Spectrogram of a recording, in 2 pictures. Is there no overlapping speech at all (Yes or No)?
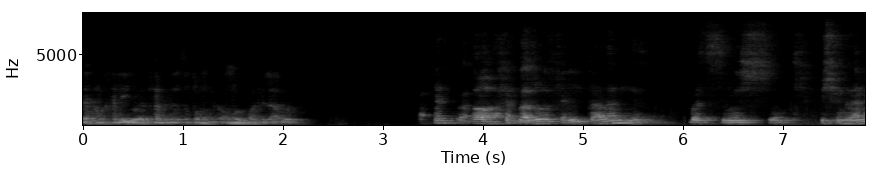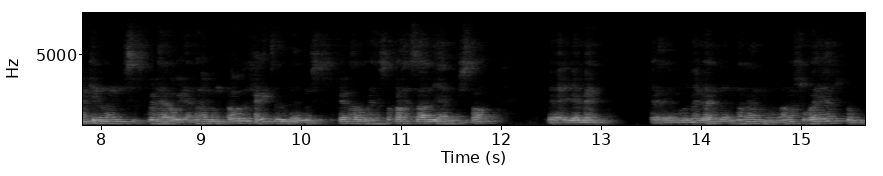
Yes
